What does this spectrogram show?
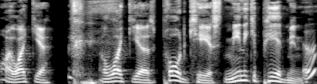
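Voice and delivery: put-on friendly New Zealand accent. A podcast host imitates New Zealanders praising the co-host, imitating a New Zealand accent. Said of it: "Also in New Zealand, they'd be like".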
